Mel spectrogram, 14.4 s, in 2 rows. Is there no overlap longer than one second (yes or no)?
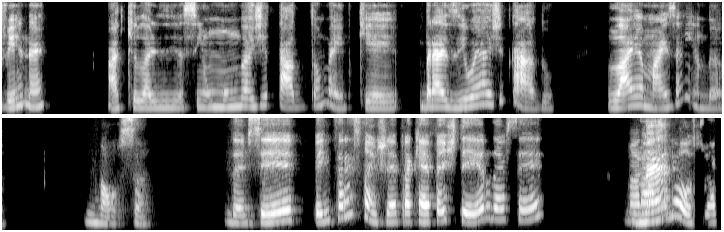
yes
